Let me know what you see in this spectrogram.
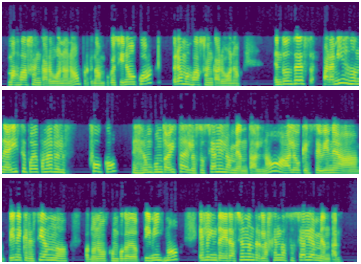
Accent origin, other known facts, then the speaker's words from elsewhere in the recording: Argentina; also born or lived in outskirts of Buenos Aires; en donde vivo yo, en una zona rural, en Argentina, en las afueras de Buenos Aires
